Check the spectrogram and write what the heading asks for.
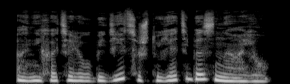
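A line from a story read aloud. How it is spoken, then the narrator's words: Whisper. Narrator (Russian): шепнула мне баба Люба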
